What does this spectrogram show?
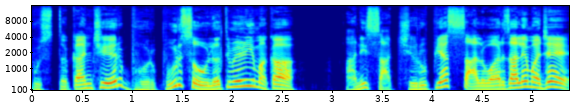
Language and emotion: Goan Konkani, happy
